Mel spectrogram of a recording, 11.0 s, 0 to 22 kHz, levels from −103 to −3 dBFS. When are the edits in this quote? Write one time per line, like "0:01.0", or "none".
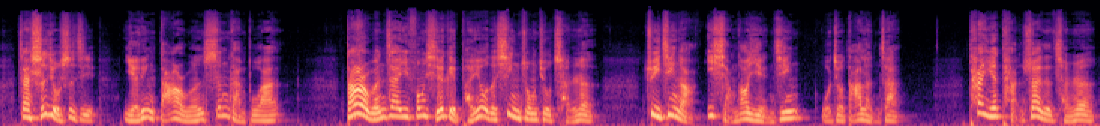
0:01.1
